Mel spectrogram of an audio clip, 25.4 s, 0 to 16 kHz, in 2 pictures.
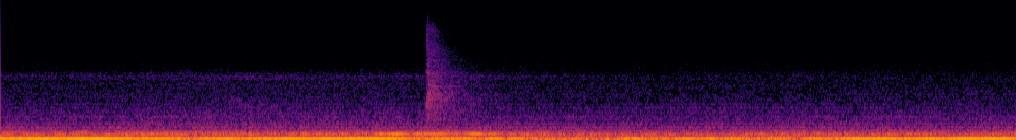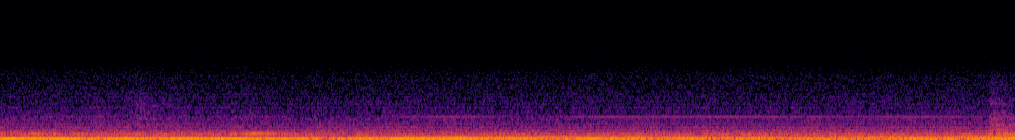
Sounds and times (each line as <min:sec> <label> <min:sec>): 0:05.3 door 0:07.0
